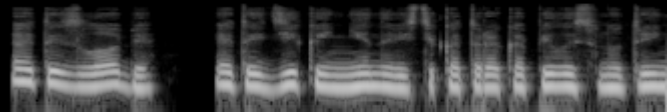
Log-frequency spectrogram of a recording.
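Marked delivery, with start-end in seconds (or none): none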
